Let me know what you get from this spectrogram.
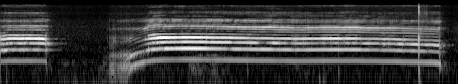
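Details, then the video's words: Domestic cat: a brief meow, a short pause, then a long call that slides upward and holds a steady, harmonically rich tone for nearly three seconds before cutting off; no other sounds. "Gerçek kedi sesi"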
